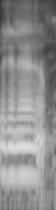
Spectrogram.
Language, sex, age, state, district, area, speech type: Bodo, male, 30-45, Assam, Udalguri, urban, spontaneous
